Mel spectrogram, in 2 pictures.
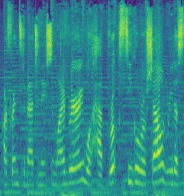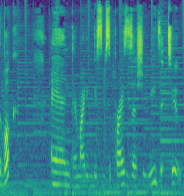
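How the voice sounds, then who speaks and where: A woman's voice: a little high, steady tone, a little fast. A woman giving a scripted, friendly introduction to a story time video. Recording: music behind the voice.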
